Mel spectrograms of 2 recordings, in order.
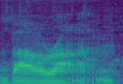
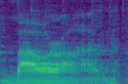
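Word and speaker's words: bodhrán: a really fascinating percussion instrument today called a bauran it fools a lot of people because it's spelled b-o-d-h-r-a-n you'll probably have seen that in the title of this youtube video but it's pronounced baueron and it's an old instrument that arguably has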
